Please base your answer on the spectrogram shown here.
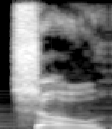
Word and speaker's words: sew: The spelling can be misleading. Sew looks like it should rhyme with words such as few or new, but it doesn't. Sew sounds like sew.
